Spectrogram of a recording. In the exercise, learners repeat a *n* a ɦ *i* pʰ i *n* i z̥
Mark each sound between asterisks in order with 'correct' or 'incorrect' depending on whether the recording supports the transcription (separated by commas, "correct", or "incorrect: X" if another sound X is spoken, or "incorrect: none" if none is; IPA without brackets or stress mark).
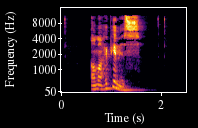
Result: incorrect: m, incorrect: e, incorrect: m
